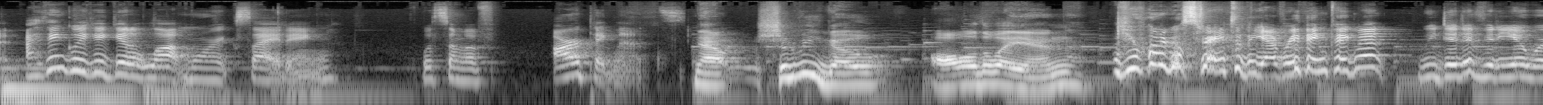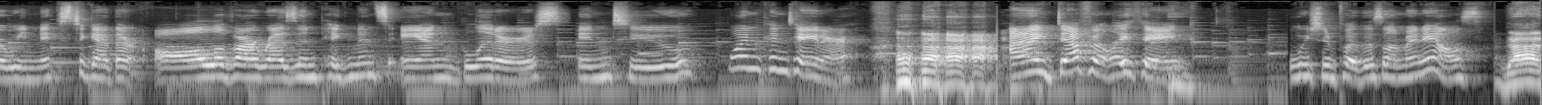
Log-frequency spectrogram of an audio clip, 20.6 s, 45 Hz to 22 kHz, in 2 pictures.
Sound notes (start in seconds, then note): 16.1 laughing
